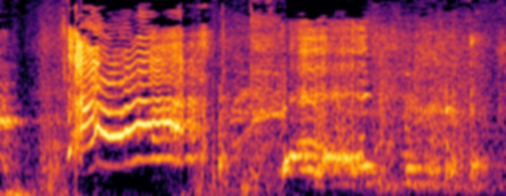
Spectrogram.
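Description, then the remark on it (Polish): A man's voice deliberately does a silly imitation of a rooster crow: a loud, drawn-out, wavering high-pitched call that bends up and down, followed by a lower, warbling continuation that trails off. “Specjalnie zrobiłem takiego głupiego koguta, bo wiecie o co chodzi?”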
